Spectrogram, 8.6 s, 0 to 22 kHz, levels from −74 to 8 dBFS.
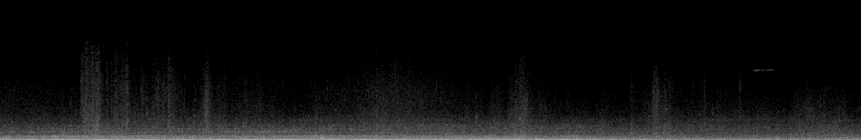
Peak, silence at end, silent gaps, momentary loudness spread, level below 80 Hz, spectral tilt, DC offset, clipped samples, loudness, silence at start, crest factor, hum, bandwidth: -14 dBFS; 0 s; none; 9 LU; -26 dBFS; -7.5 dB/octave; under 0.1%; under 0.1%; -28 LUFS; 0 s; 12 dB; none; 8.4 kHz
